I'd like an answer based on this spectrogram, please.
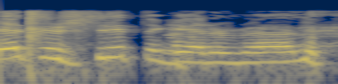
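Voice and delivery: high voice, words breaking up with laughter. Laughing hard with another speaker, laughing while talking. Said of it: "Stop laughing".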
